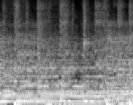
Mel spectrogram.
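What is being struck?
Nothing is struck.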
